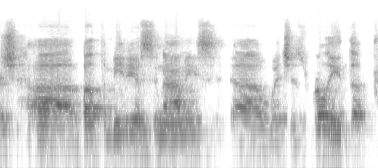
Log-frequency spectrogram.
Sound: none

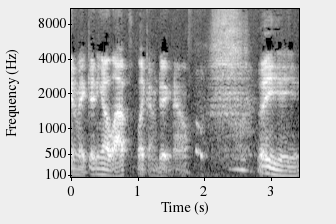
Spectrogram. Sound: laughs

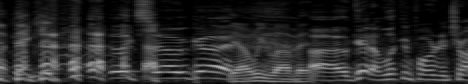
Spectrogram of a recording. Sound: laughter

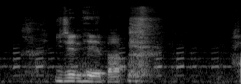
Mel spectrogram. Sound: laugh

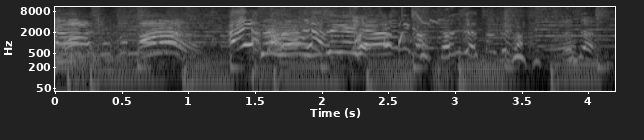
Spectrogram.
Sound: hurriedly

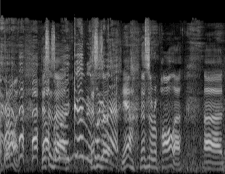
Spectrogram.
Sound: laugh

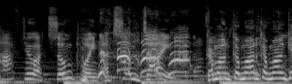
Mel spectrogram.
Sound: Ethan laughing

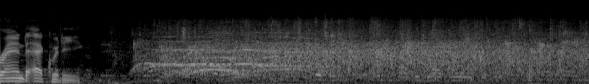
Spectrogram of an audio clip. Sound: audience applauding

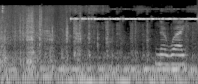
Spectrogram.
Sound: beeping

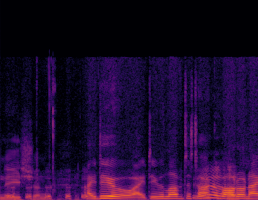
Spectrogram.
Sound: laughing

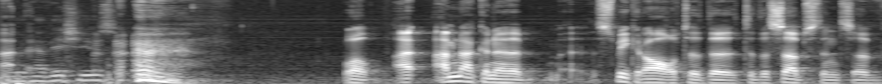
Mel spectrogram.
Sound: clears throat

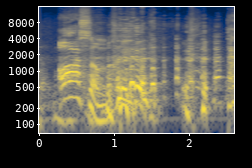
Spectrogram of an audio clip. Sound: laughter

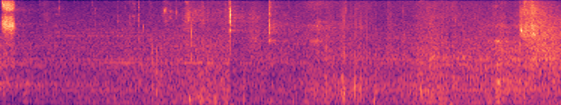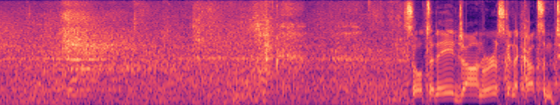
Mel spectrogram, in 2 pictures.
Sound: sound of machines running in the background

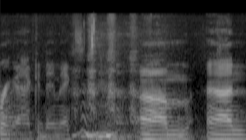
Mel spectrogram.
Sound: laughter

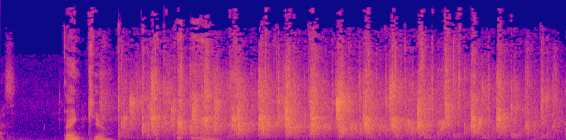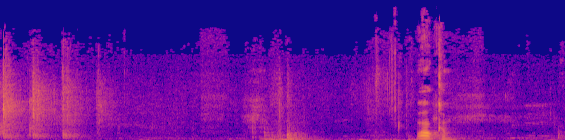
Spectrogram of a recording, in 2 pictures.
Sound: applause

